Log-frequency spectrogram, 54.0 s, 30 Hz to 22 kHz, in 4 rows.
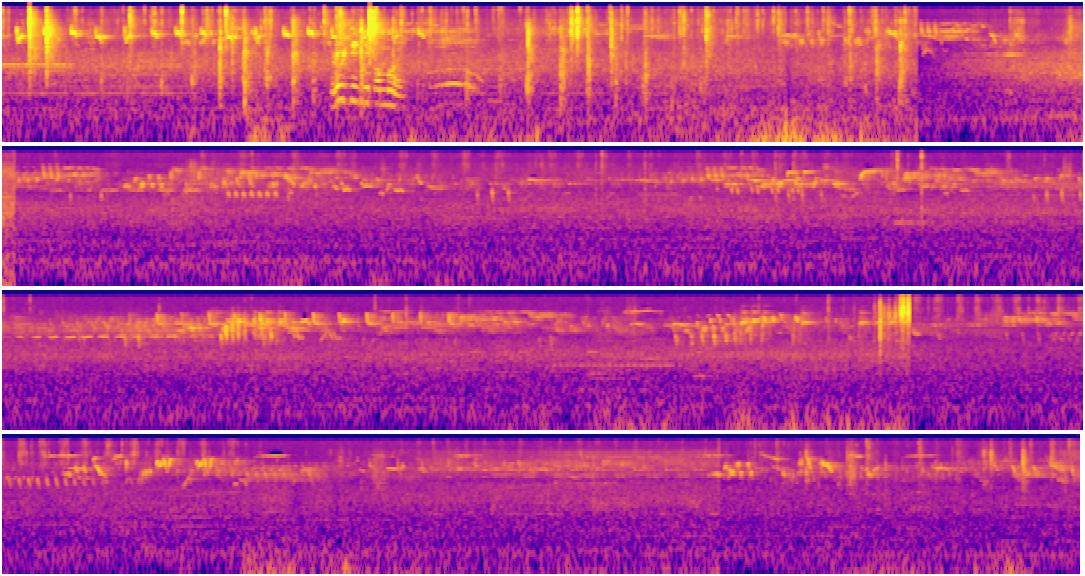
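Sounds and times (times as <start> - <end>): low rumble: 0.0 - 4.1, 7.6 - 13.8
small birds chirping: 0.0 - 54.0.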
